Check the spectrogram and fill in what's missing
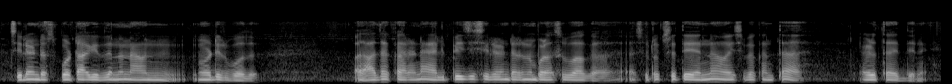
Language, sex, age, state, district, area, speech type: Kannada, male, 18-30, Karnataka, Uttara Kannada, rural, spontaneous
